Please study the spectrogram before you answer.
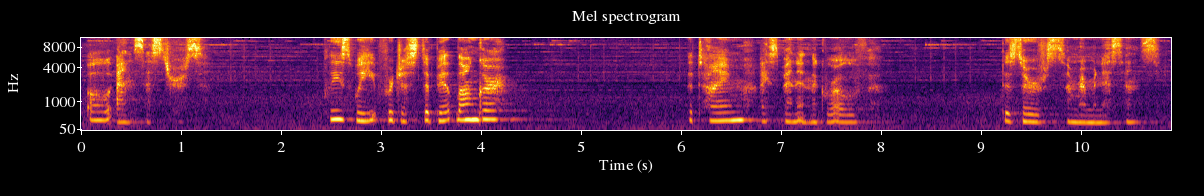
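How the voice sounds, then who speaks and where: Gentle, reflective young sky-folk scholar for a game, high register, music underneath. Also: female voice, fairly even intonation, slow pace, long pauses. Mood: wistful. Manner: soft-hearted, reflective. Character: gentle young female scholar, wistful descendant of sky people. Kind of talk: scripted game voice acting. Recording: long reverb, music behind.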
